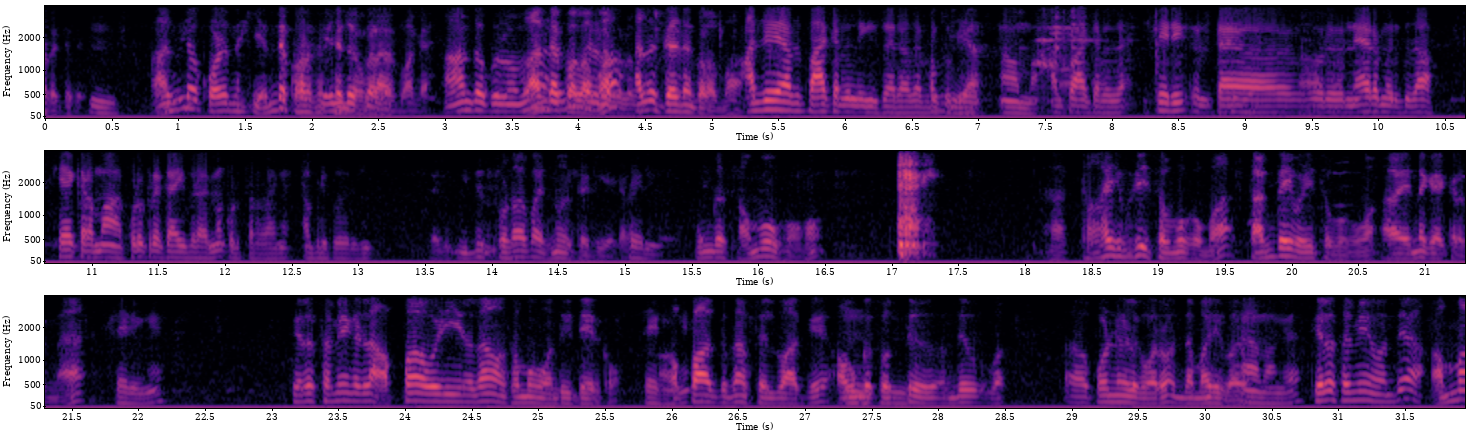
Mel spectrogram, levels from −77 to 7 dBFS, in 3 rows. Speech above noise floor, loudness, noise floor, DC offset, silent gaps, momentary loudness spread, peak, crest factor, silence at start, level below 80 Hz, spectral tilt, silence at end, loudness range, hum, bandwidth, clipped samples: 29 dB; -34 LUFS; -63 dBFS; 0.5%; none; 16 LU; -10 dBFS; 24 dB; 0 s; -68 dBFS; -3.5 dB/octave; 0 s; 9 LU; none; 4 kHz; under 0.1%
